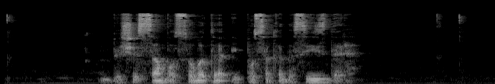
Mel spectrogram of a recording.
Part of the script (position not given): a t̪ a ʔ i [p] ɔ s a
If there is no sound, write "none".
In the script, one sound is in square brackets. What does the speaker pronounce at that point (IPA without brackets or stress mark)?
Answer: p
